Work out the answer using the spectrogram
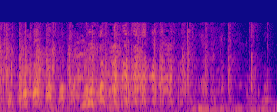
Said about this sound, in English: Why don't we give the Lord one more hand clap of praise? God has been so good.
